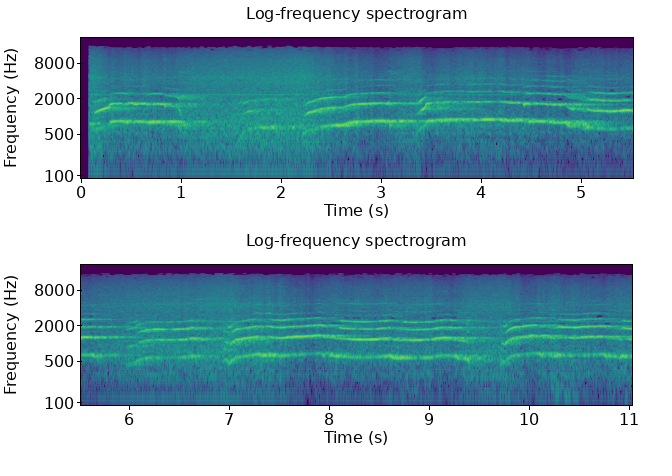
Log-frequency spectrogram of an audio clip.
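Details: Siberian Husky howling dramatically during a bath: long, wavering, harmonic-rich howls rising and falling, sliding between notes in drawn-out phrases every one to two seconds, with a faint hiss of running water behind.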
